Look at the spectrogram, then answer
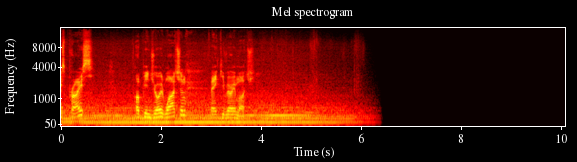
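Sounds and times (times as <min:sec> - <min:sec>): low background hum: 0:00.0 - 0:06.4.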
